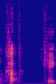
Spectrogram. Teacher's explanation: i don't hear the long a in the first syllable cup but i do hear it in the last syllable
